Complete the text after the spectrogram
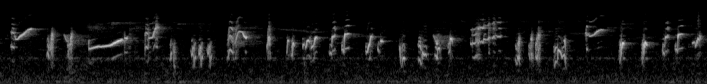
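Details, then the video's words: Caged decoy bulbul returned to its old territory on 3 February 2021, dueling in doubled song with a new resident territory holder: a dense, fast run of varied whistled and chirping notes, short rising slurs mixed with clipped chips. "เสียงนกดอกแตงEp.30 คืนถิ่นเก่า!!ดวลเพลงเบิ้ลกับเจ้าถิ่น"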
